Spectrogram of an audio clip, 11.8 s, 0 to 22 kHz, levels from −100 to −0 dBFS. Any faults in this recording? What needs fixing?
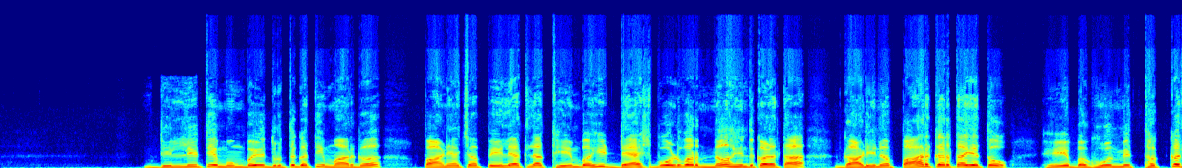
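From 7.78 s to 11.61 s there's a call bitrate drop. The sound goes rougher and watery, and it stays at its worst for almost all of that stretch, about 3.8 s. The bandwidth estimate fell, so the encoder was told to spend far fewer bits and coded the speech more coarsely. The change fits Opus stepping down from around 32 kbps to something like 17 kbps, against the roughly 12 kHz top end the call path carries before the dip. To prevent it, set a sensible minimum bitrate and make sure the link has enough headroom that bandwidth estimation doesn't throttle the encoder.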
